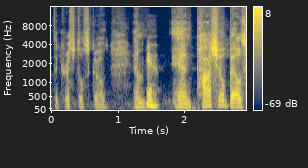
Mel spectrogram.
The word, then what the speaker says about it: Pachelbel: Paschal Bell's Canon in D, or in German it's Pachelbel, um, is his favorite song.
